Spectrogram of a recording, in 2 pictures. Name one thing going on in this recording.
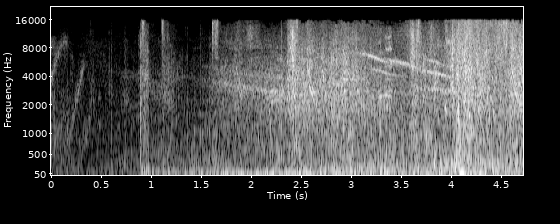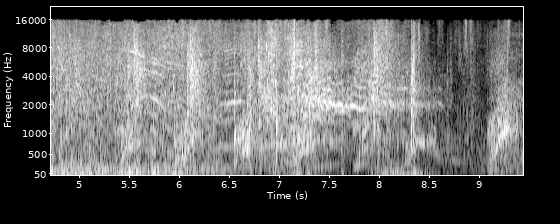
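Crackling electric blasts fire and hit in rapid bursts.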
